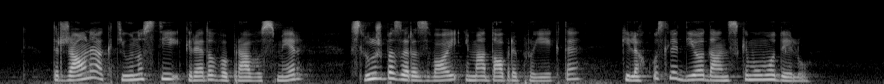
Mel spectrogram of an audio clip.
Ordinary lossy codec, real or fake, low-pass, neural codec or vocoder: none; real; none; none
